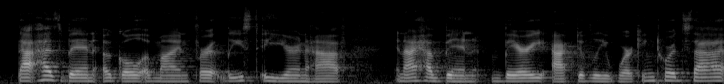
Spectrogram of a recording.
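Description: At a moderate pace, a woman speaks with a very deep, low pitch and monotone, flat intonation. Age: 20s. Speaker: podcast host. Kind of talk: solo monologue.

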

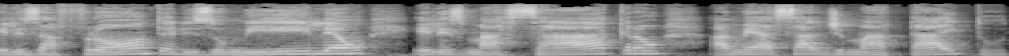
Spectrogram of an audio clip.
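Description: Spoken at a moderate pace, the voice comes through on a very clean recording with a silent background. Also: man. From Paraná, Brazil. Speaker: former travesti, convert giving testimony. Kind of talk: testimony.

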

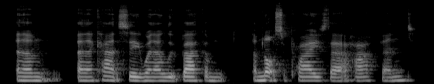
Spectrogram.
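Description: Medium in pitch, a woman's voice moves at a moderate pace. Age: 20s. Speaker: psychology graduate with social anxiety. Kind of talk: casual chat.

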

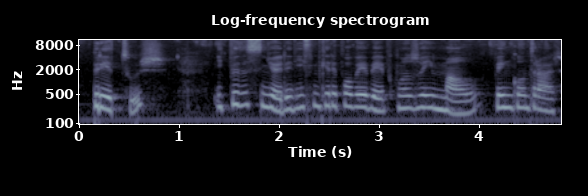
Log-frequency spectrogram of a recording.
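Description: A woman with a European Portuguese accent speaks fairly quickly at a fairly high pitch, her tone dark and mellow, her intonation fairly even. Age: 20s. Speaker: podcast co-host. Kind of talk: casual chat.

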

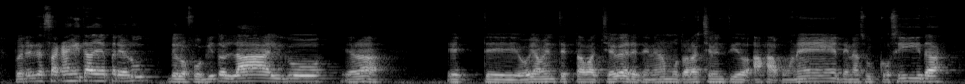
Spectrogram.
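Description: Medium-pitched male speech at a moderate pace, fairly even in intonation, over noticeable background noise. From Puerto Rico, Villalba. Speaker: podcast host. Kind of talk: casual monologue. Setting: live stream while recording.

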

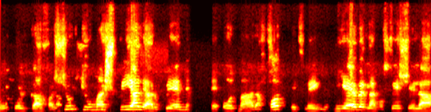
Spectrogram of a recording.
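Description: A woman talks at a fairly slow pace with a fairly high pitch and lively intonation. The sound is dry and close, with no echo. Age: 60s. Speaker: naturopath. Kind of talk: lecture.

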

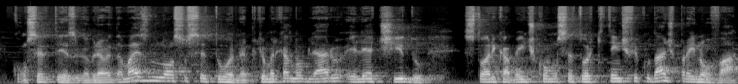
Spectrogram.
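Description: Talking at a very fast pace, a man uses a medium pitch with ordinary variation and a somewhat breathy sound. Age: 20s. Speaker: construction company executive. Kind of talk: business interview.

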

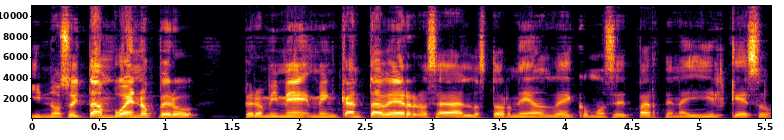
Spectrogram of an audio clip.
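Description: This man has an ordinary speaking voice with a fairly high pitch. His intonation is fairly even and his pace moderate. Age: 30s. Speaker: streamer and podcast host. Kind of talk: casual chat.

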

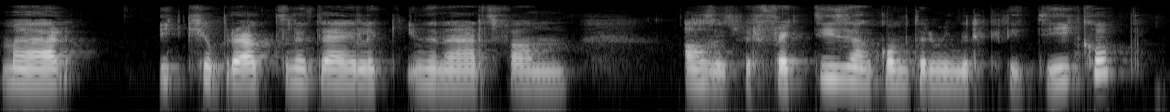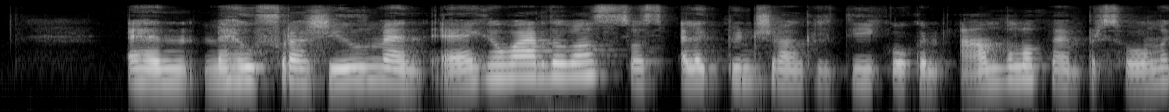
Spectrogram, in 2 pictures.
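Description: A woman speaks with a Flemish accent at a moderate pace. Her medium-pitched voice has a dark, mellow tone and ordinary pitch variation. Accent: Flemish Dutch. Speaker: podcast host. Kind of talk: casual personal monologue. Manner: code-switching with English, many fillers.

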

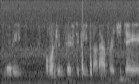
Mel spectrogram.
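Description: The speaker talks at a fairly slow pace with an Irish accent. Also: man. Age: 20s. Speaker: radio presenter and former teacher, humanitarian volunteer. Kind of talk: radio interview.

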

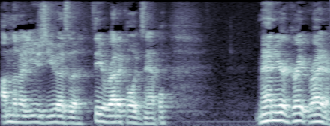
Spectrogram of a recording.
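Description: In a room with audible echo, a man talks at a fairly quick pace and medium pitch, somewhat breathy, with fairly even intonation. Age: 30s. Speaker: social media marketing podcast host. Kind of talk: casual chat.

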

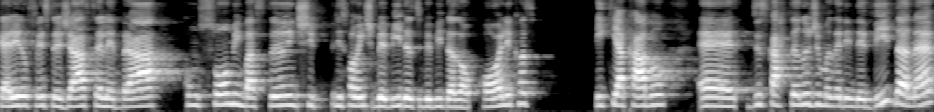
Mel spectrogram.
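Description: A woman speaks in an unremarkable speaking voice at a fairly high pitch and a moderate pace. Her intonation stays fairly even. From Bahia, Brazil (Salvador). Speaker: social entrepreneur, startup partner. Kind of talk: interview conversation.

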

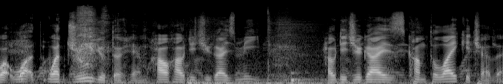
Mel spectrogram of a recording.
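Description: With music in the background, a man is speaking. He keeps a moderate pace. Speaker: podcast co-host. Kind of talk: casual banter, mixed Romanian and English.

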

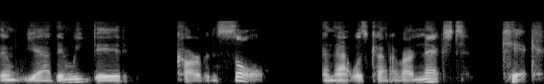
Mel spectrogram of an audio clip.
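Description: A man with an unremarkable speaking voice speaks at a fairly slow pace in a fairly low pitch with ordinary pitch variation. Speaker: singer-songwriter. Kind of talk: casual interview chat.

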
